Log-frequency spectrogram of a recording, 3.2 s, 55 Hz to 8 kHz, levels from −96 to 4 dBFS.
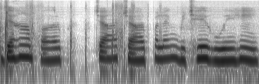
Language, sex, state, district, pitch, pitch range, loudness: Hindi, female, Madhya Pradesh, Bhopal, 225 Hz, 220-250 Hz, -16 LUFS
